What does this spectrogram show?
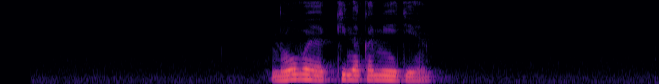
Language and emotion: Russian, neutral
